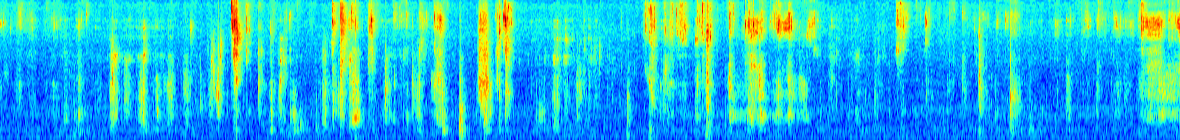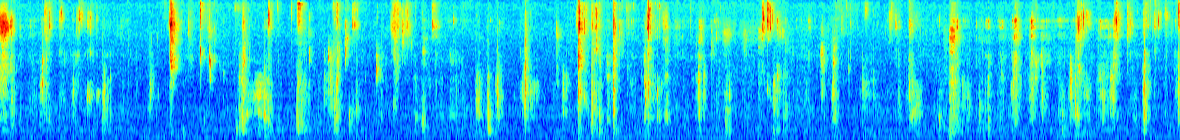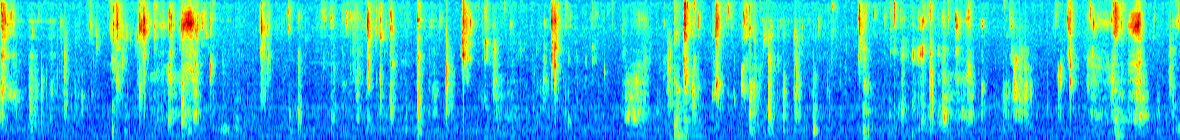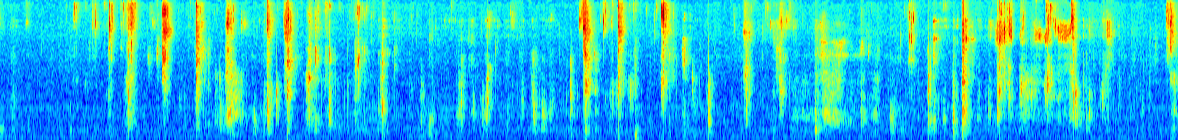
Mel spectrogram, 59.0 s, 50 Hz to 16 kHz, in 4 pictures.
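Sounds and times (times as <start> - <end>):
wet chewing and lip-smacking: 0.0 - 58.9.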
